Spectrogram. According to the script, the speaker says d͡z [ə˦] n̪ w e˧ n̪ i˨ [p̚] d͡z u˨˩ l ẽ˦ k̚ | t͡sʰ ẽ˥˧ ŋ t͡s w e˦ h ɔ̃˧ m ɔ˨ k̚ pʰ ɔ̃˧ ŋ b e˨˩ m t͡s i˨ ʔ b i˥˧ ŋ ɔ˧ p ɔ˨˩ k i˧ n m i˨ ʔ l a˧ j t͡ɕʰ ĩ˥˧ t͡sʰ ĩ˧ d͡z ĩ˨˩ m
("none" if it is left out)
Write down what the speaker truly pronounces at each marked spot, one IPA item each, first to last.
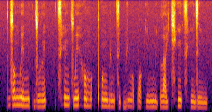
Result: ɔ˦, k̚

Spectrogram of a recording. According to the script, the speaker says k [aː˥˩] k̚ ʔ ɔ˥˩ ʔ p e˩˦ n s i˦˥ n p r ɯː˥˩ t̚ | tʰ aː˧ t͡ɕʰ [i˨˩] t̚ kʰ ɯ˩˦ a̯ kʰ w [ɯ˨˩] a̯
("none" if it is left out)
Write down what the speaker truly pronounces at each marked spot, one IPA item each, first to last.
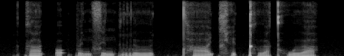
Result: aː˥˩, i˦˥, ɯ˥˩

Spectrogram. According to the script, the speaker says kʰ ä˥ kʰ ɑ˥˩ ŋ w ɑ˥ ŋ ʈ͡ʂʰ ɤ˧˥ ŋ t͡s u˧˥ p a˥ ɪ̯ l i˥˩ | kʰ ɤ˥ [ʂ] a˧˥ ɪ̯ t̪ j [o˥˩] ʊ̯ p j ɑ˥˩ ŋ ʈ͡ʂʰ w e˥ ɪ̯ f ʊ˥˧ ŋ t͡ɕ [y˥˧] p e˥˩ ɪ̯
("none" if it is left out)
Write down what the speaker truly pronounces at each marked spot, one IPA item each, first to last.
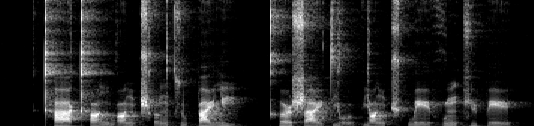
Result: ʂ, o̰˨˩, y˥˧

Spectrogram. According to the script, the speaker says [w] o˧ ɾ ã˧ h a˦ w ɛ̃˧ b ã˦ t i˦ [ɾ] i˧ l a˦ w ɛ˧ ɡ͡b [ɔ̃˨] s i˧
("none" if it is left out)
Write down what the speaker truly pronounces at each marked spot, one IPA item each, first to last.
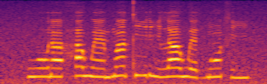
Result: w, ɾ, ɔ̃˦

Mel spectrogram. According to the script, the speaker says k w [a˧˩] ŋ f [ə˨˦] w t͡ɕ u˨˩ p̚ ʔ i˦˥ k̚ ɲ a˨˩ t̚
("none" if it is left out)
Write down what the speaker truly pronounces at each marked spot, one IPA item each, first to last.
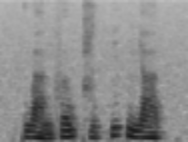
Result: a˧˩, ə˨˦

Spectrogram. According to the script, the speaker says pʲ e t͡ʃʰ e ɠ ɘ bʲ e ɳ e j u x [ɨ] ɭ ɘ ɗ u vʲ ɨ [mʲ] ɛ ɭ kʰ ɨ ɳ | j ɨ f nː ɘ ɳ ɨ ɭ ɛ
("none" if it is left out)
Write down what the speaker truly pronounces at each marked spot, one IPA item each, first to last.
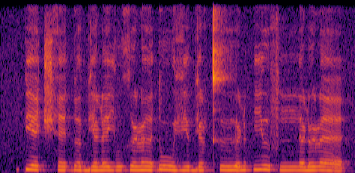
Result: ɨ, bʲ

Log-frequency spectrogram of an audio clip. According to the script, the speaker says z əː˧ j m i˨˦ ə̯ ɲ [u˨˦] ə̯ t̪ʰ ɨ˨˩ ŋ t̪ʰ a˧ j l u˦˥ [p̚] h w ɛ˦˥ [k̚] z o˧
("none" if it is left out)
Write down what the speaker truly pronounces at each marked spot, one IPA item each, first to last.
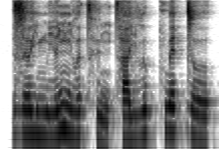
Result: u˨˦, p̚, t̚

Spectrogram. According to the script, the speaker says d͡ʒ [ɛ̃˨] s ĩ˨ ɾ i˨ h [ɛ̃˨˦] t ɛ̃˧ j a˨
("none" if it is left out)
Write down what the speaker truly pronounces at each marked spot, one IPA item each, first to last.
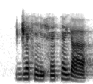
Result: ɛ̃˧, ɛ̃˨˦

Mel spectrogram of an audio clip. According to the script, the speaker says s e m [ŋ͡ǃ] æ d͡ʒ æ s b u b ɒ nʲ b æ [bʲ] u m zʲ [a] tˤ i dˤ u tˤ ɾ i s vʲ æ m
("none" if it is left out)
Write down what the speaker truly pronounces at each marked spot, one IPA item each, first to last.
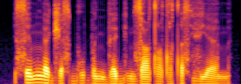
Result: ŋ, bʲ, æ

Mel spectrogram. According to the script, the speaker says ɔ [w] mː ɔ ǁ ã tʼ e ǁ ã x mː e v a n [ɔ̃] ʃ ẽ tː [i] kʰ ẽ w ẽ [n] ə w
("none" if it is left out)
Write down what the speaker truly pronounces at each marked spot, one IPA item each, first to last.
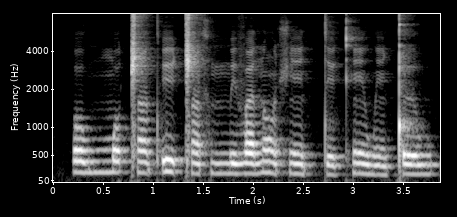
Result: w, ɔ̃, e, ǃ

